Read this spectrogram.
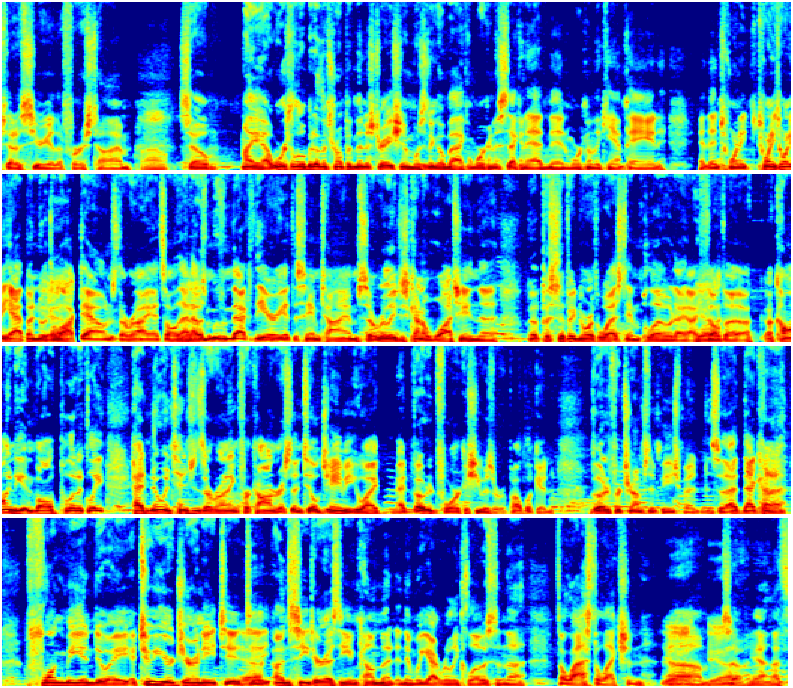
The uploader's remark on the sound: This episode was recorded at Old Town Burger in Battle Ground, so please excuse the background noise.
